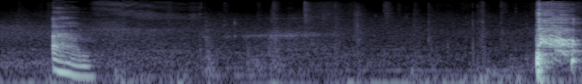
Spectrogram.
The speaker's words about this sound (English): It would not be an episode without me coughing.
